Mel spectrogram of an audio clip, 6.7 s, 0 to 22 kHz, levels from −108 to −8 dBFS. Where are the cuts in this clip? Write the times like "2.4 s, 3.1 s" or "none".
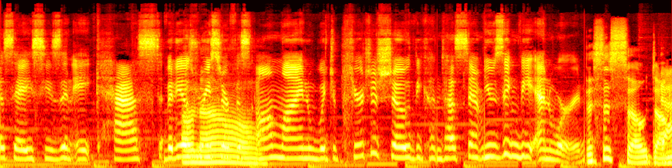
1.6 s, 4.8 s, 5.8 s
